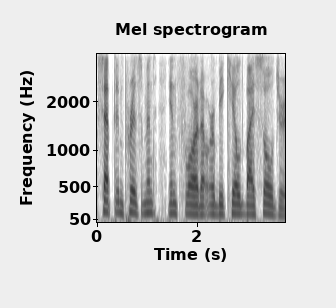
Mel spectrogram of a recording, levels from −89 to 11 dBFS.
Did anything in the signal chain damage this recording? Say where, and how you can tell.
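Yes. The damage sits between the two ends of the call, in their clocks. There is clock drift between sender and receiver. The sender's clock runs about 4 percent fast. Its samples arrive quicker than the receiver plays them. The jitter buffer keeps filling. The receiver has to throw audio away to keep latency bounded. You hear this as small timing hiccups spread through the whole speech clip at uneven gaps. The band stops at 4 kHz, which fits the G.711 mu-law path. That limit is not the fault.

The second fault is the repeated timing corrections in the jitter buffer stage. They run from 0.13 s to 3.74 s. Every edit goes the same way. The receiver cuts short pieces out of the stream rather than repeating them. The net effect is playback at 104 percent speed. Each cut is tiny. The spacing between cuts is irregular. That uneven spacing marks an adaptive buffer chasing a fast sender.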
